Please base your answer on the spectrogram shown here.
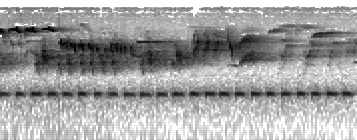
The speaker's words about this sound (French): Alors doucement, une chouette de tengmalme s'installe. Tengmalme boréal, pour être précis.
